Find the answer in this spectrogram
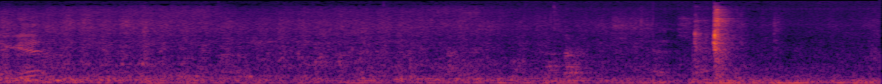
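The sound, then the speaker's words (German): Loud, steady rumbling and rattling of a moving, unstable train heard while walking through the passage between carriages, with a sharp metallic clack near the end and faint voices in the background. “Zwischen den Waggons gerade lang gegangen und ich sag mal so, ich wäre fast, ich, ich war schon tot.”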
